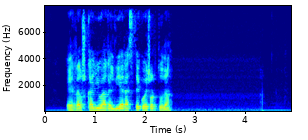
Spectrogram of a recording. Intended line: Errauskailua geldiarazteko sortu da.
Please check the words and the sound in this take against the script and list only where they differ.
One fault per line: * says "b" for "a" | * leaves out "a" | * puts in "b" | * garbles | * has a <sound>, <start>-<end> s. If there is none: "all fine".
all fine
